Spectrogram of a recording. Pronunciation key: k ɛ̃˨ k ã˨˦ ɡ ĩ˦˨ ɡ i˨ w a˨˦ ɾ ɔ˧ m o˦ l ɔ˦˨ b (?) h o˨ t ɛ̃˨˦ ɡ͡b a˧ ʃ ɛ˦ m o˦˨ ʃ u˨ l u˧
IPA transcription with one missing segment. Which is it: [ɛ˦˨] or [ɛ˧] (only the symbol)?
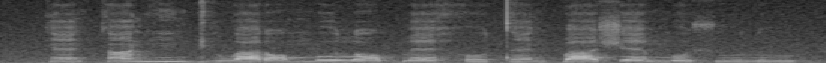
ɛ˧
